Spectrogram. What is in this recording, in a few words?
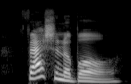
"FASHIONABLE", english; 3000 words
